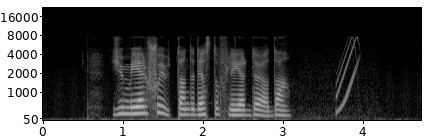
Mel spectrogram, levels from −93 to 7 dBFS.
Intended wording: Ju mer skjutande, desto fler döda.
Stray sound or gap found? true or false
true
